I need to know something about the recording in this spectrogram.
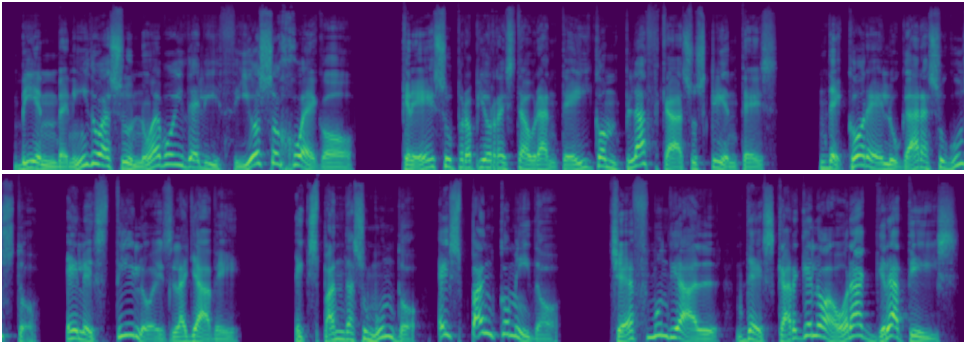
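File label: Spanish Spain male upbeat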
